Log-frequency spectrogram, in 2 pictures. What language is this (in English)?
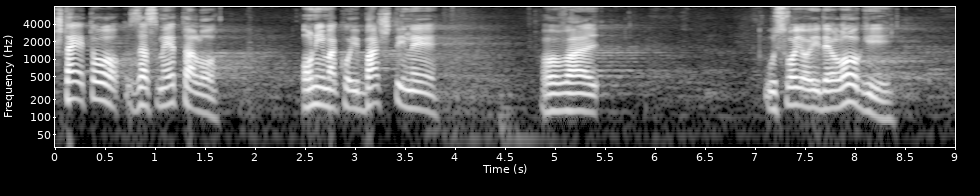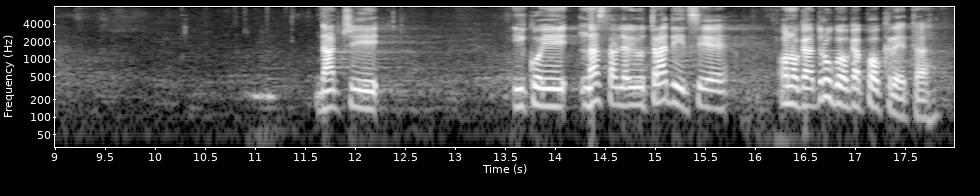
Serbian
